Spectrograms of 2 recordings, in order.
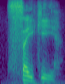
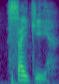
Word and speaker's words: psyche: you were very close don the word is psyche psyche psyche one more time psyche psyche great all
